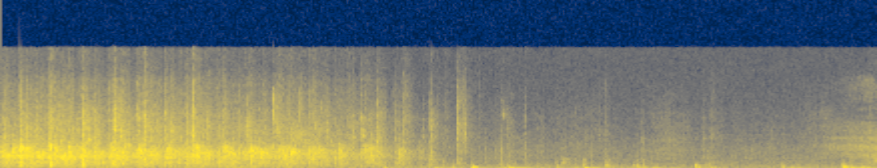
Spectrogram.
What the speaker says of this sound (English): Another round of applause for Mrs. Melrose Foster.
